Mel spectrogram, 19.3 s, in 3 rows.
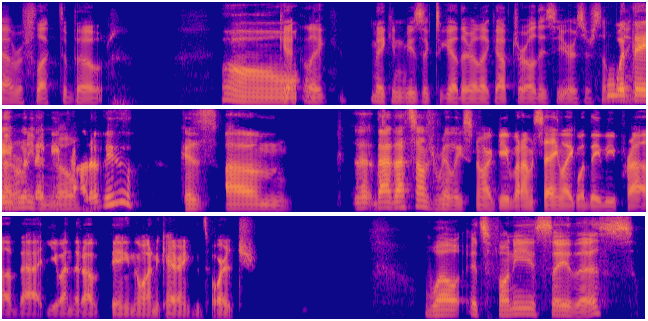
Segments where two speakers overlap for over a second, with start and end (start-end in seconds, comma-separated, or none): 6.0-7.2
